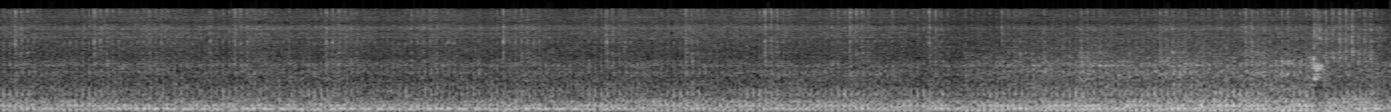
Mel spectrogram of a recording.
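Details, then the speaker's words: Customer's snowblower, auger not engaging or throwing snow; after adjusting auger belt tension (still some free play), the small engine holds a steady busy putter with the auger turning, no slipping squeal or bogging; runs quite well; oil change planned. "And as you can hear, runs quite well, but I am going to service it, drain the oil, put fresh oil in it as well."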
